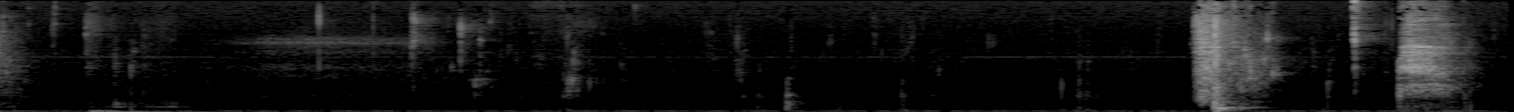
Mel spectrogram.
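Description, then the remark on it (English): Someone chugs a drink of water with vitamin C in it: quiet wet mouth clicks and small squishes, then a few louder swallowing bursts near the end, with no talking. “As I just chug all that water with vitamin C in it.”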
